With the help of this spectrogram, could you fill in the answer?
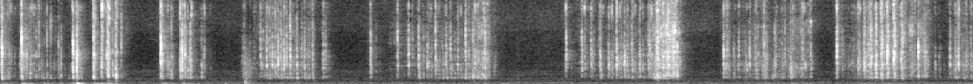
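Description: Fingertips type fast on a hollow black plastic Logitech keyboard, hands moving quickly across the keys. Rapid bursts of crisp, bright key clicks sit over soft, low plastic thuds, with short pauses between flurries. Each click is short and dry and dies away almost at once.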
